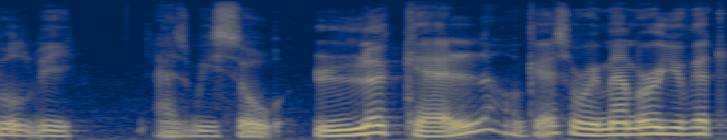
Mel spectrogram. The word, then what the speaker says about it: lequel: masculine so it will be as we saw look L ok so remember you get to pronounce it look L even if you get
